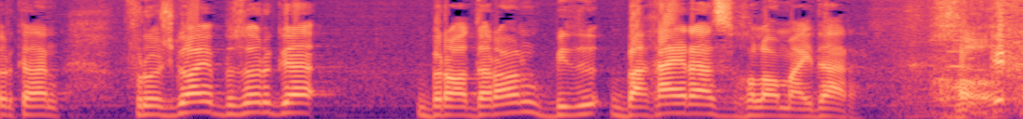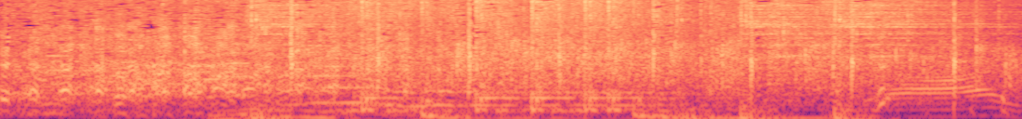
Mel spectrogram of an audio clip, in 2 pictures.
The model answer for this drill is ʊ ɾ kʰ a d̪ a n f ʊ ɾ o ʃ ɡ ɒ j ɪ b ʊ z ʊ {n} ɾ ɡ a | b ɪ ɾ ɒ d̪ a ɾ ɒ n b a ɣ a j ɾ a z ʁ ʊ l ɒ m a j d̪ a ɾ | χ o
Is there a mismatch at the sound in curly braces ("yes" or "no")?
yes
